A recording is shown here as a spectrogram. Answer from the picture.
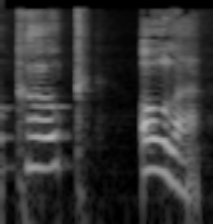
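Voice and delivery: "Coke-Ola" broken slowly into Coke, then Ola; split pronunciation. Shown as a demonstration. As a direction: pause inside "Coke-Ola" to show the word Coke. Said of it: "It's called Coke because".

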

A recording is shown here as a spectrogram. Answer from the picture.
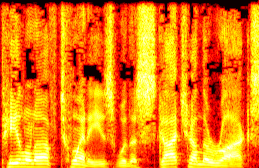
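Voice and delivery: ordinary talk, nothing marked

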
